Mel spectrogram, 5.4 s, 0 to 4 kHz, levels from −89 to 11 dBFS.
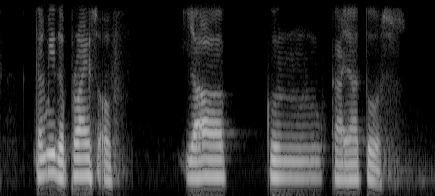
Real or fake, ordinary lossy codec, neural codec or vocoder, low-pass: fake; Opus, 24 kbps; codec, 16 kHz in and 24 kHz out, 2.2 kbps, FireRedTTS-2 codec; 3.6 kHz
